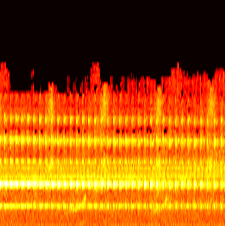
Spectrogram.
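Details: Higurashi cicada calling in Oku-Mikawa, Japan: a rapid, even train of high pulses, about three a second, with bright ringing tones layered on top. It runs without a break, and no other sound stands out.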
